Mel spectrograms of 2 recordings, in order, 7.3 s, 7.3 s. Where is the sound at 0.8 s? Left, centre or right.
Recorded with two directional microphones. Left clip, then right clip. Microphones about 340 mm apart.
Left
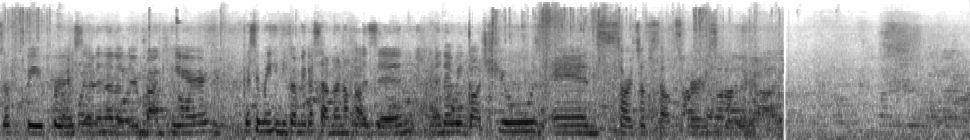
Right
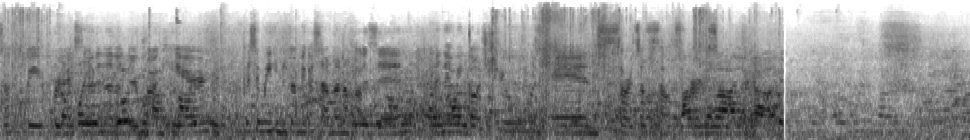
Centre.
